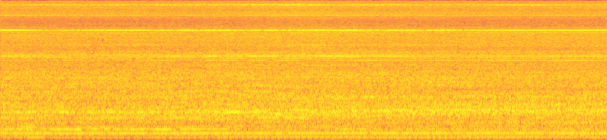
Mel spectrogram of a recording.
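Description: Steady, even drum rumble with a constant hum and no knocking or scraping throughout; the spin sounds smooth and healthy.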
